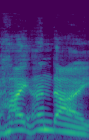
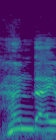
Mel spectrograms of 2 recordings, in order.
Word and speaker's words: Hyundai: She called it high unai. It's Hyundai like Sunday.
